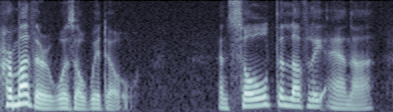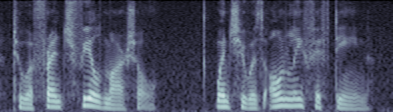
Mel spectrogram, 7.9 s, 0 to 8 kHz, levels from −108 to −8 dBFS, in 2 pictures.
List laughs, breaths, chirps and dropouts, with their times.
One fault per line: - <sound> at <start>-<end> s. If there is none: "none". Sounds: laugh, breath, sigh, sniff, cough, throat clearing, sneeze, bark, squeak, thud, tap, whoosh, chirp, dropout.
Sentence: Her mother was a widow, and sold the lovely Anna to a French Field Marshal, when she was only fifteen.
none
